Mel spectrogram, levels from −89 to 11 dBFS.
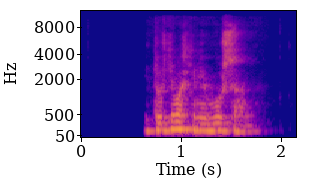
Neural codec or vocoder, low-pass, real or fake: codec, 24 kHz, 3.1 kbps, DualCodec; 10.8 kHz; fake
